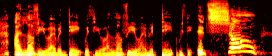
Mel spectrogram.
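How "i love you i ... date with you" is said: deadpan, low and dead serious. Imitating a dub voice doing really bad flirting: deadpan Wu Fei voice. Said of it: "hearing the same voice from Chang Wu Fei sit there and go".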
